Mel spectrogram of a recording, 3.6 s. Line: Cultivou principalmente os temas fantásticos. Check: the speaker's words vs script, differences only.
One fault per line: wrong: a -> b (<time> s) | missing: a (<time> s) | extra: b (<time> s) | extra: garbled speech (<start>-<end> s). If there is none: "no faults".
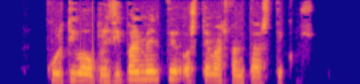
no faults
